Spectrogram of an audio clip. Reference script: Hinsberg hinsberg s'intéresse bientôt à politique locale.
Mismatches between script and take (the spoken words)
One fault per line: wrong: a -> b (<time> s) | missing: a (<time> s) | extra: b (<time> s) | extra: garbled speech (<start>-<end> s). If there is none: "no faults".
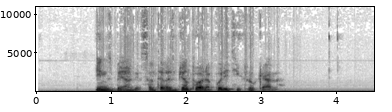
missing: hinsberg (1.4 s)
extra: la (2.2 s)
